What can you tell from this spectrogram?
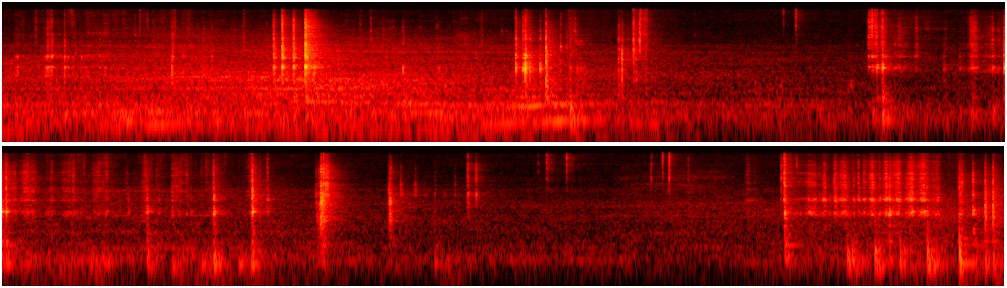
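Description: Screwdriver driving small screws into a graphics card's metal backplate by hand: scattered clicks and light metal taps, with a few louder knocks in the first half and a quick run of clicks near the end.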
